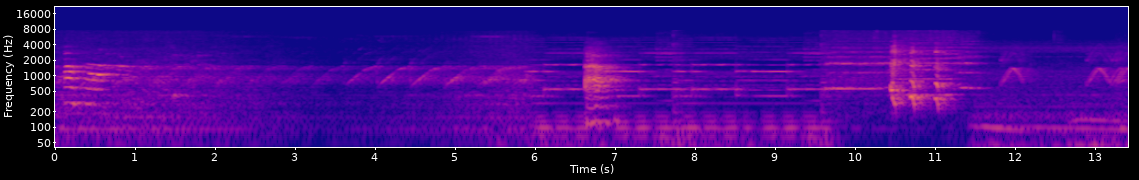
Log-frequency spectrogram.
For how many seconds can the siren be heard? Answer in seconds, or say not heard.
13 s.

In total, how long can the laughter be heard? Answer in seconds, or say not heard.
3 s.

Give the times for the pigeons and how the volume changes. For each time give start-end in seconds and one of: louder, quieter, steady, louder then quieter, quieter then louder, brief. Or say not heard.
not heard.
